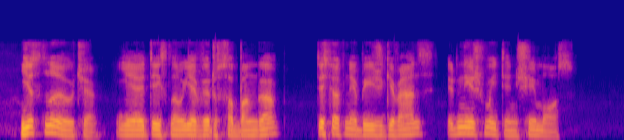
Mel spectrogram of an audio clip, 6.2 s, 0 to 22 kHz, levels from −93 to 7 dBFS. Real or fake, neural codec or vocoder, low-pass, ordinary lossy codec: fake; codec, 16 kHz, 4 kbps, X-Codec, HuBERT features, trained on LibriSpeech; 7.2 kHz; AAC, 32 kbps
